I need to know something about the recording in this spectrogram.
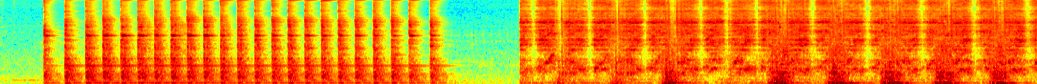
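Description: Rapid light hammer taps on metal, about eight a second with a metallic ring, as small copper rivets are peened over. After a short pause about five seconds in, rhythmic rasping strokes on metal take over, about two a second.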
